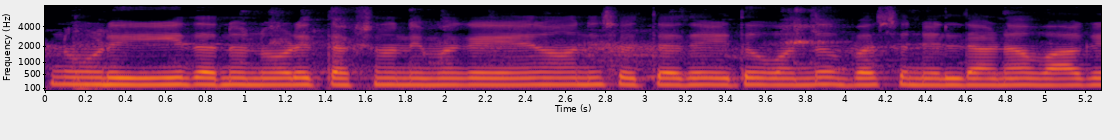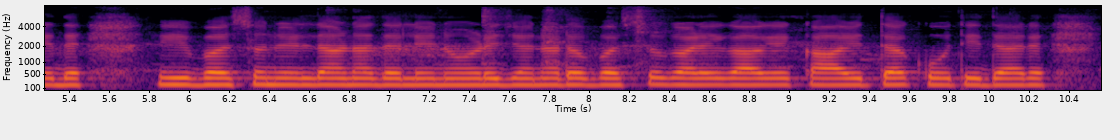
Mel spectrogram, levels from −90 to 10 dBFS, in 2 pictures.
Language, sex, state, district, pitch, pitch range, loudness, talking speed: Kannada, female, Karnataka, Bellary, 185 Hz, 185-190 Hz, -26 LUFS, 115 wpm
